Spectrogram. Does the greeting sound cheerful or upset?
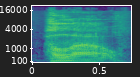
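upset. The greeting sounds upset and grumpy.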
